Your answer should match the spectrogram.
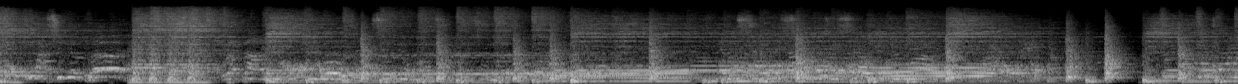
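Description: A live rock band playing: electric guitars, bass, keyboard and a driving drum kit. The music briefly drops out near the end, then the band comes straight back in.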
